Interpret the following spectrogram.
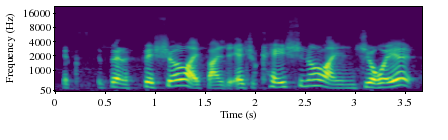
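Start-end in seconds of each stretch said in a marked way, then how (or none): none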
